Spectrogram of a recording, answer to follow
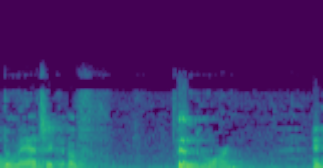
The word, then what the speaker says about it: Findhorn: And I said, "Do you have anything on Findhorn?" Because I'd found a book called The Magic of Findhorn. And he corrected my pronunciation. He said, "You mean Findhorn?"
